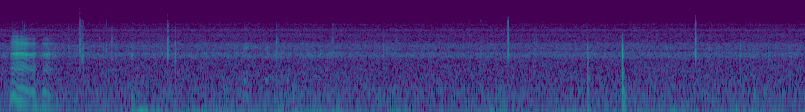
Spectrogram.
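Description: Scattered clicks and knocks from walking on a suspension bridge walkway, over steady rainforest ambience with a faint high hum. A short falling call sounds right at the start.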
